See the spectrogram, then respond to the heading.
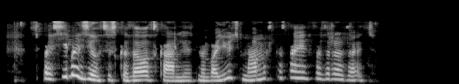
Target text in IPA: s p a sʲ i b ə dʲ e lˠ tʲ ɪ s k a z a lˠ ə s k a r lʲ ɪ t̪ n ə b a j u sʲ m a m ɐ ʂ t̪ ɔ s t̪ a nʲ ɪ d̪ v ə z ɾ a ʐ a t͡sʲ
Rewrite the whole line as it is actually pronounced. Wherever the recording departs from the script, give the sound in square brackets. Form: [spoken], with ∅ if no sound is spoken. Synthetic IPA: s p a sʲ i b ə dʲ e lˠ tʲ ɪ s k a z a lˠ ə s k a r lʲ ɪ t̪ n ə b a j u sʲ m a m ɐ ʂ t̪ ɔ s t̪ a nʲ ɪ [t̪] v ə z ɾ a ʐ a t͡sʲ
